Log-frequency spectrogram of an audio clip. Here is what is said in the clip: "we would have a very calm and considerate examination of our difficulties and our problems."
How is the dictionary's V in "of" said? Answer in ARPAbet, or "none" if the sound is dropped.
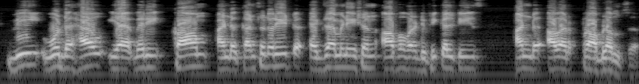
V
